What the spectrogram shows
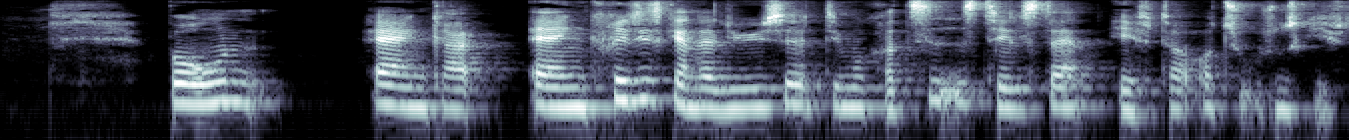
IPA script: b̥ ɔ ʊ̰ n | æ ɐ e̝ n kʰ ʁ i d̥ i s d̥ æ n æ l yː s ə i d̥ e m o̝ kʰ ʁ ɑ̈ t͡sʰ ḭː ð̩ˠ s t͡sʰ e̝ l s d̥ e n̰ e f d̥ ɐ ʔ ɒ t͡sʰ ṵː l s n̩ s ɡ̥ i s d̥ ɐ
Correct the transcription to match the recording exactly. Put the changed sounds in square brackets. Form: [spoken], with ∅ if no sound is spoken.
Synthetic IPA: b̥ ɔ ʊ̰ n | æ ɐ e̝ n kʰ ʁ i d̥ i s [ɡ̥] æ n æ l yː s ə [æ] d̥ e m o̝ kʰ ʁ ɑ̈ t͡sʰ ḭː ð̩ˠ s t͡sʰ e̝ l s d̥ [æ] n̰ e f d̥ ɐ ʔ ɒ t͡sʰ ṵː [∅] s n̩ s ɡ̥ i [f] d̥ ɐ

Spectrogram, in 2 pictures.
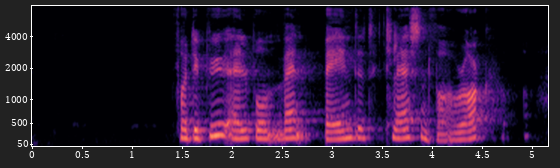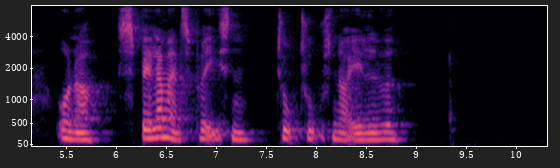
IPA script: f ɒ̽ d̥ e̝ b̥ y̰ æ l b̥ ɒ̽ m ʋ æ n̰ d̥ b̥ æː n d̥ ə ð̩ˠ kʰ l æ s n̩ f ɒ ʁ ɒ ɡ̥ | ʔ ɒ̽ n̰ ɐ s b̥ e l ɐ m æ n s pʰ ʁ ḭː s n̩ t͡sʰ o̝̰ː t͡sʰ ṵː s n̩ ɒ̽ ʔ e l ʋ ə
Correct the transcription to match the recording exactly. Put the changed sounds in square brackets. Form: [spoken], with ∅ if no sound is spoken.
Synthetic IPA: f ɒ̽ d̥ e̝ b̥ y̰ æ l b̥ [ɔ̽] m ʋ æ n̰ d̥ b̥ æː n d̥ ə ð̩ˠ kʰ l æ s n̩ f ɒ ʁ ɒ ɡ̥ | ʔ [ɔ̽] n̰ ɐ s b̥ e l ɐ m æ n s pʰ ʁ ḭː s n̩ t͡sʰ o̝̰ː t͡sʰ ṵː s n̩ ɒ̽ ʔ e l ʋ ə

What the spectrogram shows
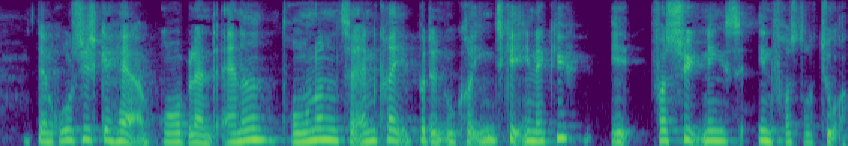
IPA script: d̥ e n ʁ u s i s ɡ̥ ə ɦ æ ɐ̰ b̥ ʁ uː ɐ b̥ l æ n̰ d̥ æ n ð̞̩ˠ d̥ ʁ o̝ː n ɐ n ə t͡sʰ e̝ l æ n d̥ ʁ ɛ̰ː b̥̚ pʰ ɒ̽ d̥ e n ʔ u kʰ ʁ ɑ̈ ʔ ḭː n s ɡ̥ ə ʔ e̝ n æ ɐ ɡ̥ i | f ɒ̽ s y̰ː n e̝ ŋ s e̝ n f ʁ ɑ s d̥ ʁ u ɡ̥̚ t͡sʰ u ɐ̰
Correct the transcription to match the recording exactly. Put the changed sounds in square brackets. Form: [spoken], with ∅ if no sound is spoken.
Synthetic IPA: d̥ e n ʁ u s i s ɡ̥ ə ɦ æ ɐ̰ b̥ ʁ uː ɐ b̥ l æ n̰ d̥ æ n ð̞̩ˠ d̥ ʁ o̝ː n ɐ n ə t͡sʰ e̝ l æ n [ɡ̥] ʁ ɛ̰ː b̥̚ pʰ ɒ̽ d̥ e n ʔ u kʰ ʁ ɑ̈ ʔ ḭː n s ɡ̥ ə ʔ e̝ n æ ɐ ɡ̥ i | f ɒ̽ s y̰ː n e̝ ŋ s e̝ n f ʁ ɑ s d̥ ʁ u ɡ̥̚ t͡sʰ u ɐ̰

